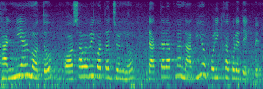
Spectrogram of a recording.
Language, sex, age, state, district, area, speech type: Bengali, female, 60+, West Bengal, Purba Bardhaman, urban, read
